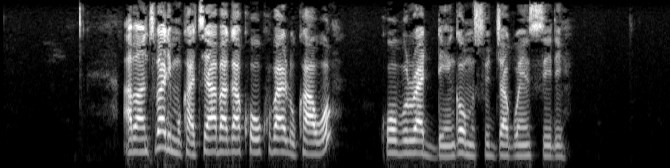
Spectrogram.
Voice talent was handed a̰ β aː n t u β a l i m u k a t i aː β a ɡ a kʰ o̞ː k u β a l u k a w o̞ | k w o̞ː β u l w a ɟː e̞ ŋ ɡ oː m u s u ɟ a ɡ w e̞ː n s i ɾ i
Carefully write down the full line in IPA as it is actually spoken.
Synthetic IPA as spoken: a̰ β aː n t u β a l i m u k a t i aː β a ɡ a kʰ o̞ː k u β a l u k a w o̞ | k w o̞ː β u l w a dː e̞ ŋ ɡ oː m u s u ɟː a ɡ w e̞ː n s i ɾ i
